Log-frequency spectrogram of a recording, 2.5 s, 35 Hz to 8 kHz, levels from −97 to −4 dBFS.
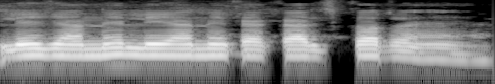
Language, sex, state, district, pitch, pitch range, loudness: Hindi, male, Bihar, Muzaffarpur, 110 Hz, 105-115 Hz, -17 LUFS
